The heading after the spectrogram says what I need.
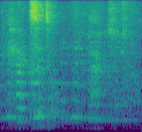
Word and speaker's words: Paxitol: Paxitol. How do you spell that? Like you said it. Like it sounds.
